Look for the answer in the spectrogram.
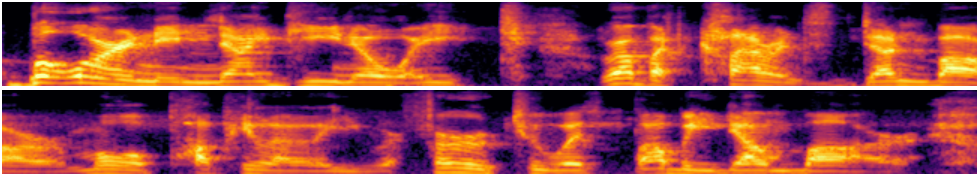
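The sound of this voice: The speaker uses an unforced reading voice. It is heard throughout the clip.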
